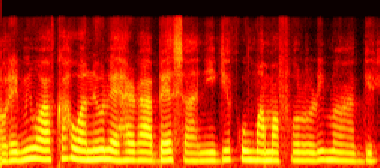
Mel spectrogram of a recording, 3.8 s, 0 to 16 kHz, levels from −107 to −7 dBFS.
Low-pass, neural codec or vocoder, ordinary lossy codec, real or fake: 10.8 kHz; codec, 16 kHz in and 24 kHz out, 0.6 kbps, FocalCodec, streaming, 4096 codes; none; fake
